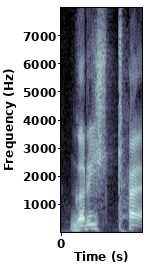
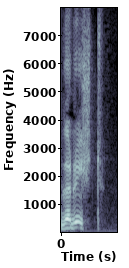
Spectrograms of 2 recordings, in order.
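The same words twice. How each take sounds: First: गरिष्ठ ending in an aspirated ठ, said as गरिष्ठ with a breathy th; common wrong pronunciation. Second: गरिष्ठ ending in a plain unaspirated ट; correct pronunciation. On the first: Teacher showing students the wrong way to say गरिष्ठ, ending it on an aspirated ठ. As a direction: end गरिष्ठ on a hard aspirated ठ sound the wrong way. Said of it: "गरिष्ठ नहीं बोलते". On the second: Teacher giving the correct form, गरिष्ठ ending on a crisp unaspirated ट. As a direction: finish गरिष्ठ cleanly on a crisp ट, no breath after it. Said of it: "हम बोलते हैं".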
